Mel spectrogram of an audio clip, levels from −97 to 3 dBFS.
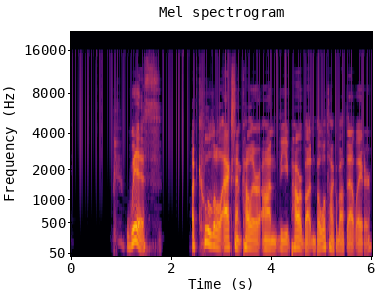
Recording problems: crackle, like an old record; faint; 25 dB below the speech

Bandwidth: 15.5 kHz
